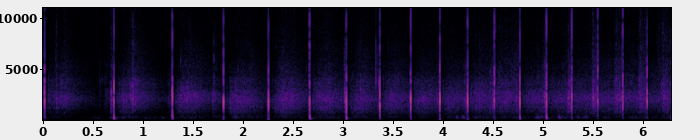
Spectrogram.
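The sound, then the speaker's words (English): A crowd claps together: sharp, crisp claps land on a steady beat that quickens slightly, over a dense wash of many hands clapping. No one speaks. “When we hear something we like that resonates with our spirit, that feels like it uplifts, we like it, we don't clap like this. We clap like this.”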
